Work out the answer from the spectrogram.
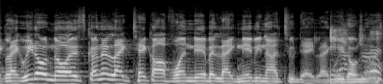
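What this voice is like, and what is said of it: Put-on Miami accent drifting Midwestern. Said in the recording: “What is that accent? ... That's Miami. ... that is Miami in a hole. ... It turned into Wisconsin sort of at the end.”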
